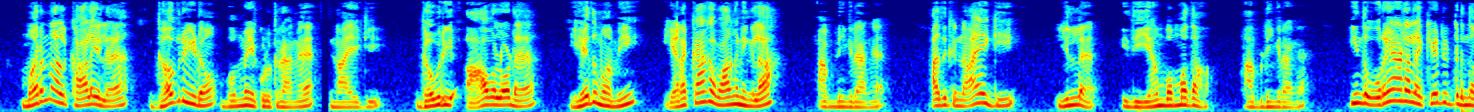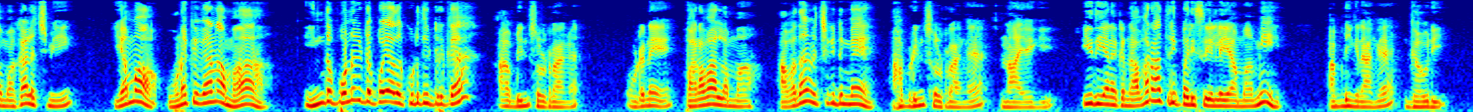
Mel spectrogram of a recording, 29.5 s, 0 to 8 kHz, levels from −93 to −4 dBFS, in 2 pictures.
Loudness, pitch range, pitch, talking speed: -17 LUFS, 150-220 Hz, 175 Hz, 105 wpm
